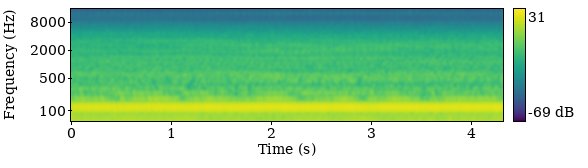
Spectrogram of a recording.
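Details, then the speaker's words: Honda Civic Si (8th gen) with swapped JDM K24a engine, TSX intake cam, RBC intake manifold, before tune, during coolant bleeding: steady smooth quiet idle, no knock or tick; white condensation smoke and header oil burning off. "Runs smoothly. Pretty quiet."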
